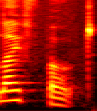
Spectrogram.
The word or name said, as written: lifeboat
